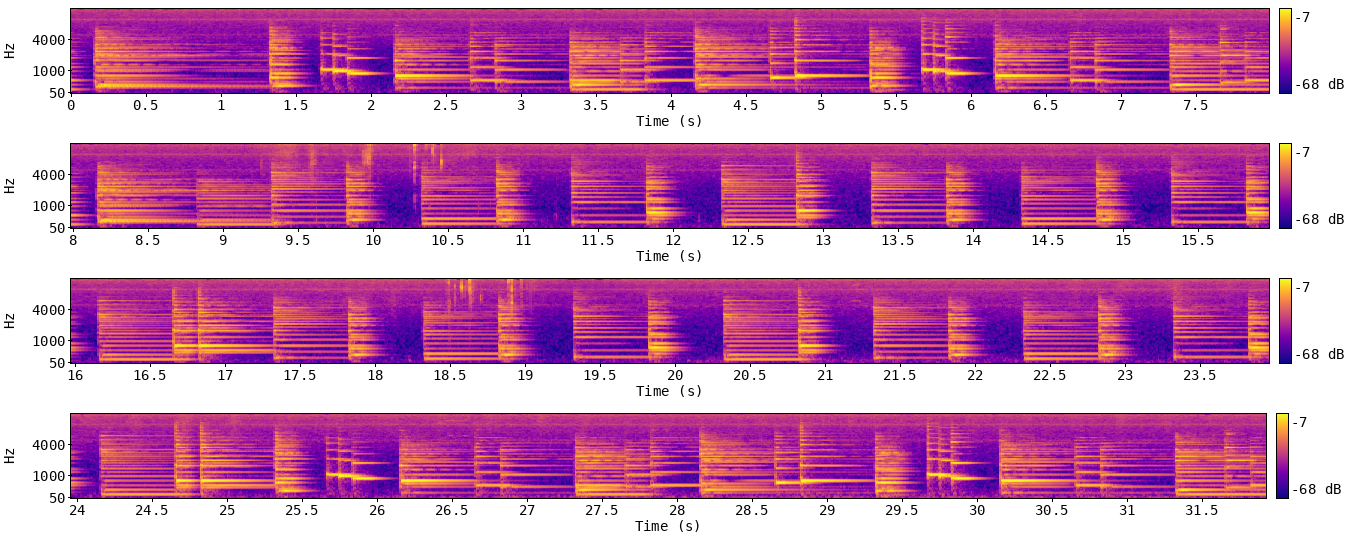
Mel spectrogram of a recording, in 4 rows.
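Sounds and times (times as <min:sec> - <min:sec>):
gentle piano music: 0:00.0 - 0:31.9.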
